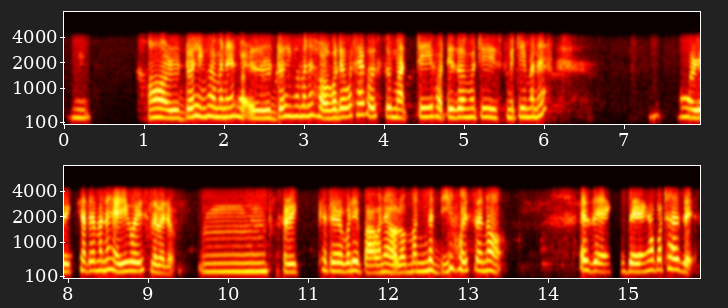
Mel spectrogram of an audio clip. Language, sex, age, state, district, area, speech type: Assamese, female, 18-30, Assam, Sivasagar, rural, conversation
